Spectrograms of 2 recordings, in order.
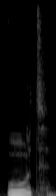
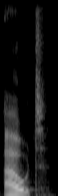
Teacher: After the great vowel shift, we get these long oos going to ow in modern English.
